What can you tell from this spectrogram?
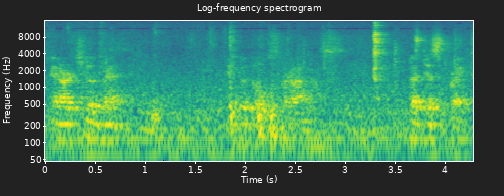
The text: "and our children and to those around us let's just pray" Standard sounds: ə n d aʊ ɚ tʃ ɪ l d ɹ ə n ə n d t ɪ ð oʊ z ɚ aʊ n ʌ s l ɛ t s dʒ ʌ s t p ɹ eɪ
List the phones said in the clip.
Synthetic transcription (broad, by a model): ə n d aʊ ɚ tʃ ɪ l d ɹ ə n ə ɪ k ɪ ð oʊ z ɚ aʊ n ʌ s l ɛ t dʒ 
